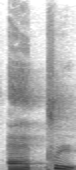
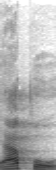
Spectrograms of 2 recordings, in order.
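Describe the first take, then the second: First: It is said with Korean-style pronunciation. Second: It is said with native English pronunciation. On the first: This is how the students know the word. "애플 이렇게 알고 있는데" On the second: This is how a native speaker reads the word. "원어민이 애플 이렇게 읽어서"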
